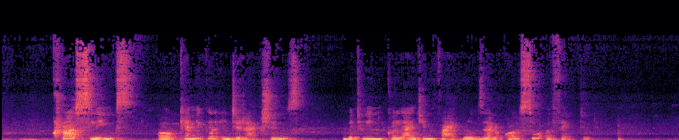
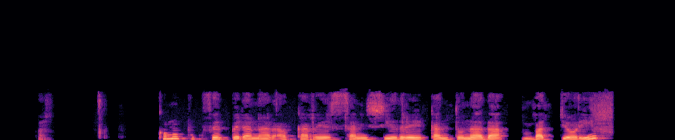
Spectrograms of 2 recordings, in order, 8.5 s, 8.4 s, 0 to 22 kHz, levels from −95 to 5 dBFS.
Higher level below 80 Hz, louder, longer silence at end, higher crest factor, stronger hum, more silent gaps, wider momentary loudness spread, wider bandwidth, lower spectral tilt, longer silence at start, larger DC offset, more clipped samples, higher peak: first, -52 dBFS vs -64 dBFS; about the same, -19 LUFS vs -20 LUFS; about the same, 0.7 s vs 0.8 s; about the same, 16 dB vs 18 dB; neither; second, none vs 0.69-1.15 s, 1.37-1.47 s, 1.57-1.98 s, 6.37-6.51 s, 6.92-7.00 s; first, 21 LU vs 8 LU; first, 16.5 kHz vs 7.8 kHz; second, -5 dB/octave vs -7 dB/octave; second, 0.05 s vs 0.5 s; neither; neither; about the same, -4 dBFS vs -2 dBFS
